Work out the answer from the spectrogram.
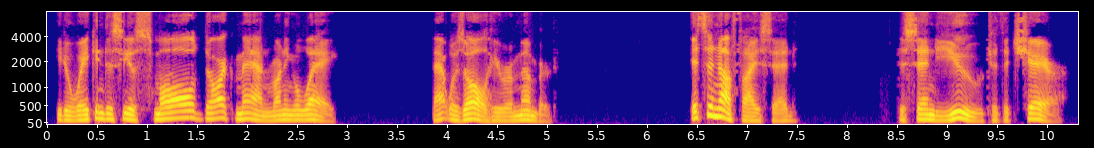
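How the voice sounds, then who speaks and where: An actor playing a confident detective, narrating a case in crisp, declarative old-time radio style. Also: male voice, medium pitch, dry recording, clean studio sound, lightly acted. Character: Ellery Queen, confident sleuth explaining his case.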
